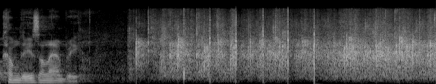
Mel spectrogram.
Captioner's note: applause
